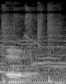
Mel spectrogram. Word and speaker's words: herb: Why is it that Americans pronounce herb as herb? Why do they always drop the h?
